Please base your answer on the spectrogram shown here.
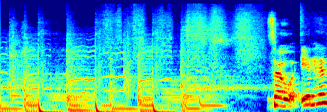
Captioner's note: brush whooshing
